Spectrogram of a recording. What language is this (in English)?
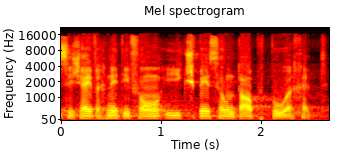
Swiss German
